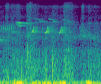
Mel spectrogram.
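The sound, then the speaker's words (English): Soft, high-pitched bird chirps repeat in a few quick notes, fairly faint, over steady footsteps thudding at a walking pace during an outdoor walking meditation. “But we keep on walking meditation, fresh air outside, clear the head, keep walking. The birds.”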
